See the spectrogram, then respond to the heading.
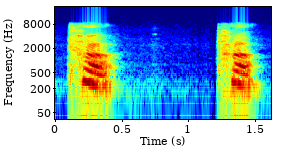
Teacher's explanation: जब आप थ बोलोगे द बोलोगे तो आपकी जो टंग है वो दोनों टीथ के बीच में आएगी। · इंटरडेंटल मतलब टंग जो है दोनों टीथ के बीच में रहेगी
